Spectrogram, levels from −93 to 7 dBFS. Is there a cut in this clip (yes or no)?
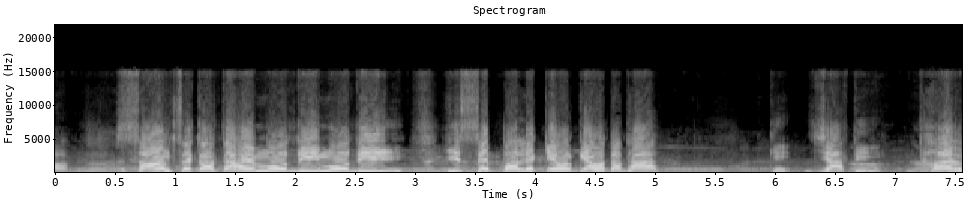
no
